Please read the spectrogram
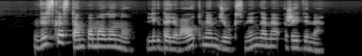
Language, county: Lithuanian, Vilnius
